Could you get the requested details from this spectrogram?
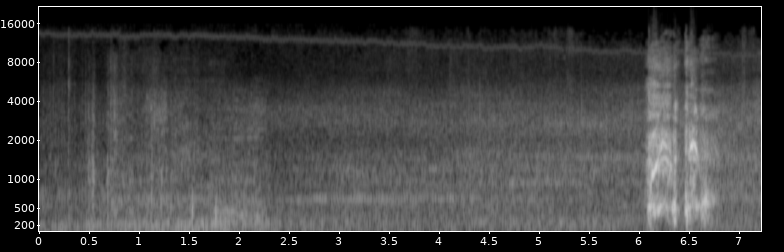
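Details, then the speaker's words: Mercedes-Benz Cosworth four-cylinder at cold start and idle: soft, even idle with no knocks, misses or ticks, with a brief loud clatter near the end; a healthy, normal engine. "Nice sounding engine. Beautiful, actually."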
